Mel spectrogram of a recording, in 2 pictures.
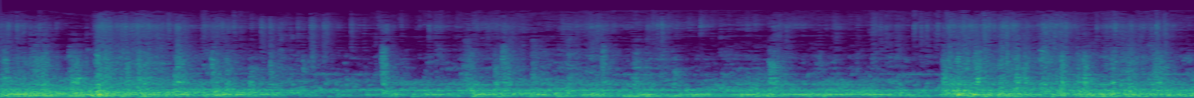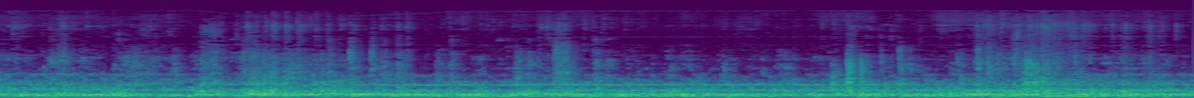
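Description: A bus rattles and shakes over the road.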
